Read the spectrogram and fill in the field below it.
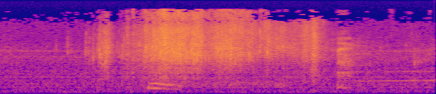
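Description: A plastic wrapper crinkles in a woman's hands.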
